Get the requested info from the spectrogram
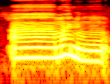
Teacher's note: याद है कि हमज़ा के ऊपर खड़ी ज़बर है तो इसको एक करके लंबा अदा करेंगे।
